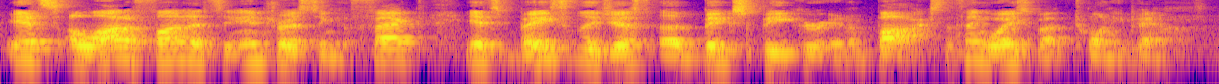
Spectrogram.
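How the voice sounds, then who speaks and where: A man's voice: a little high, fairly quick, fairly bright tone. A man giving a casual hands-on music gear tutorial in a conversational, lightly wry way. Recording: echoey room, faint background noise.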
